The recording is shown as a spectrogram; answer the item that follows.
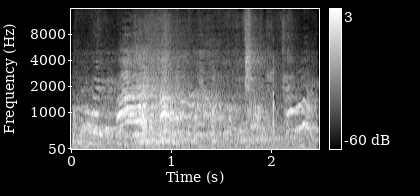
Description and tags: tourist laughing in the street in genova.
genova, street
